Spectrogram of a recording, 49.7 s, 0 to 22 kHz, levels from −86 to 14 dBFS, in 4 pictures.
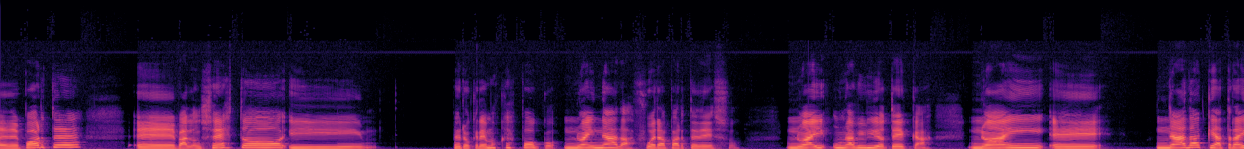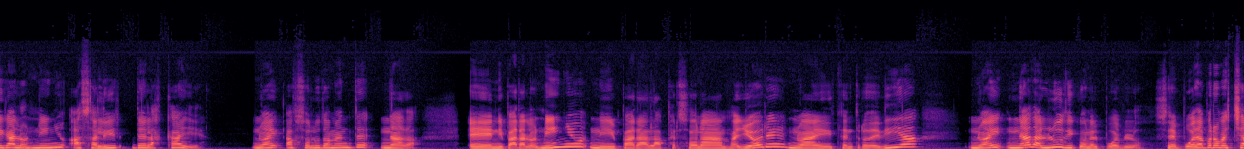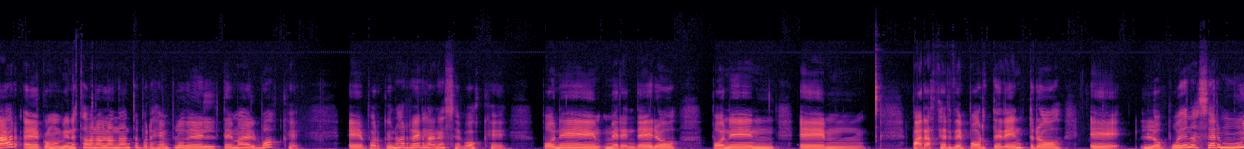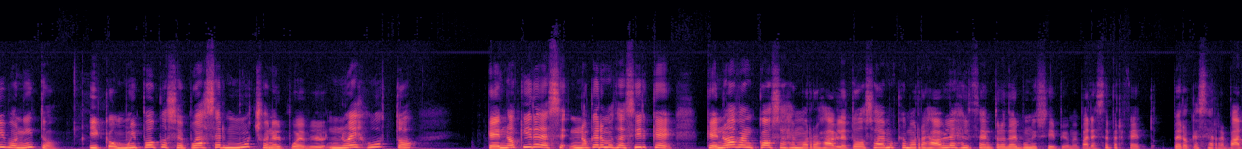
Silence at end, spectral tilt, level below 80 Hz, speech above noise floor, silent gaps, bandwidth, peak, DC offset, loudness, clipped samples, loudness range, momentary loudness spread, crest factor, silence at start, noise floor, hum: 0 s; -4 dB/octave; -48 dBFS; 44 dB; none; 13 kHz; 0 dBFS; under 0.1%; -16 LUFS; under 0.1%; 3 LU; 9 LU; 16 dB; 0 s; -60 dBFS; none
